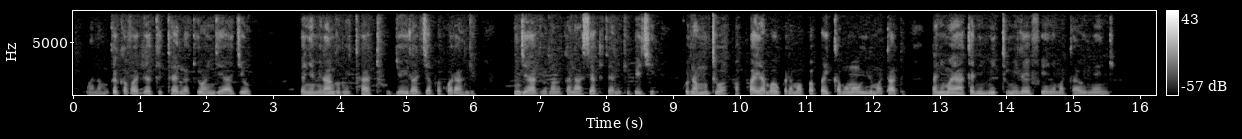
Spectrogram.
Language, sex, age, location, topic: Swahili, male, 36-49, Kisii, health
